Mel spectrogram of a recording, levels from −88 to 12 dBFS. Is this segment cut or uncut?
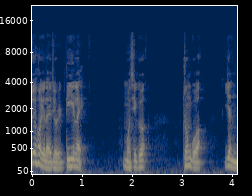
cut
